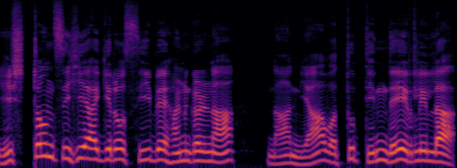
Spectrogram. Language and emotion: Kannada, surprised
